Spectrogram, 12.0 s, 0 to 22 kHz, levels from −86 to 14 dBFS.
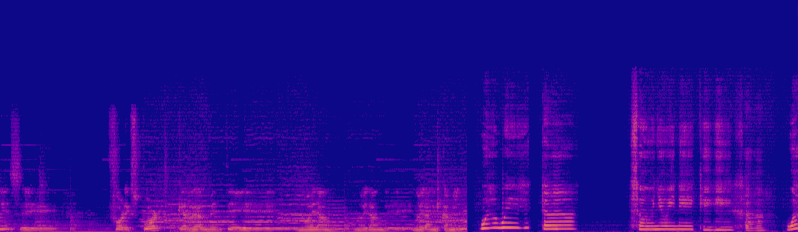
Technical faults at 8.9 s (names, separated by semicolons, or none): channel delay (comb filtering)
